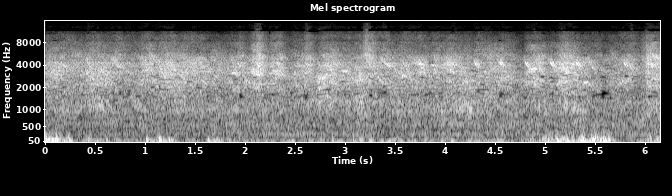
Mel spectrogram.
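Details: Masses of wild parrots gathered to be fed at a farmer's house in India, screeching together in a continuous high-pitched chattering chorus, with some low background rumble.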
